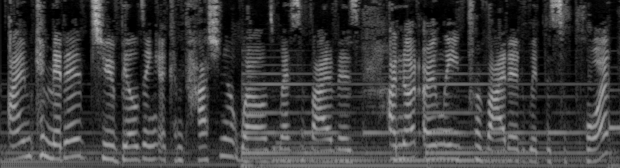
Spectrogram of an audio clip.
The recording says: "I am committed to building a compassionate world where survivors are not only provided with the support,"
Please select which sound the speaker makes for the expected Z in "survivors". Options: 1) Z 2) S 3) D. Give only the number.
1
